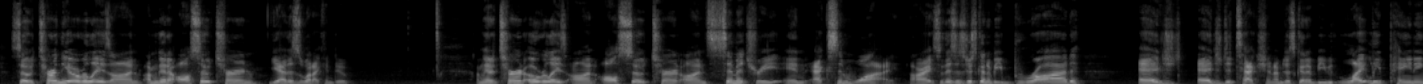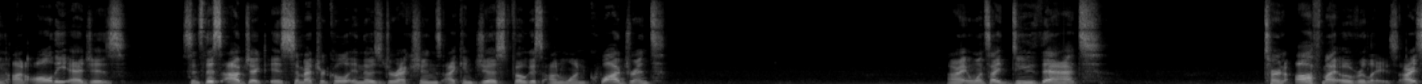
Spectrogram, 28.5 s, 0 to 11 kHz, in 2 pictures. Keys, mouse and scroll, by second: 0.5 ctrl+middle click, 0.8 middle click, 1.1 ctrl+middle click, 3.0 ctrl+middle click, 3.4 ctrl+z, 4.3 ctrl+z, 4.9 ctrl+z, 6.2 middle click, 7.3 click, 8.2 click, 8.8 ctrl+middle click, 9.2 f, 10.4 click, 10.8 click, 11.8 click, 13.4 click, 14.0 click, 14.0 middle click, 14.3 ctrl+middle click, 14.6 middle click, 15.2 click, 15.4 click, 15.9 middle click, 16.3 ctrl+middle click, 17.3 click, 18.2 middle click, 18.9-20.9 click, 21.0 click, 21.3 middle click, 22.1 click, 22.3 click, 22.9 middle click, 23.2 shift+middle click, 23.4 middle click, 23.9 click, 24.1 click, 24.3 click, 24.9 click, 24.9 middle click, 25.3 middle click, 25.4 shift+middle click, 25.9 click, 26.0 middle click, 26.2 middle click, 27.4 click, 27.9 middle click.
